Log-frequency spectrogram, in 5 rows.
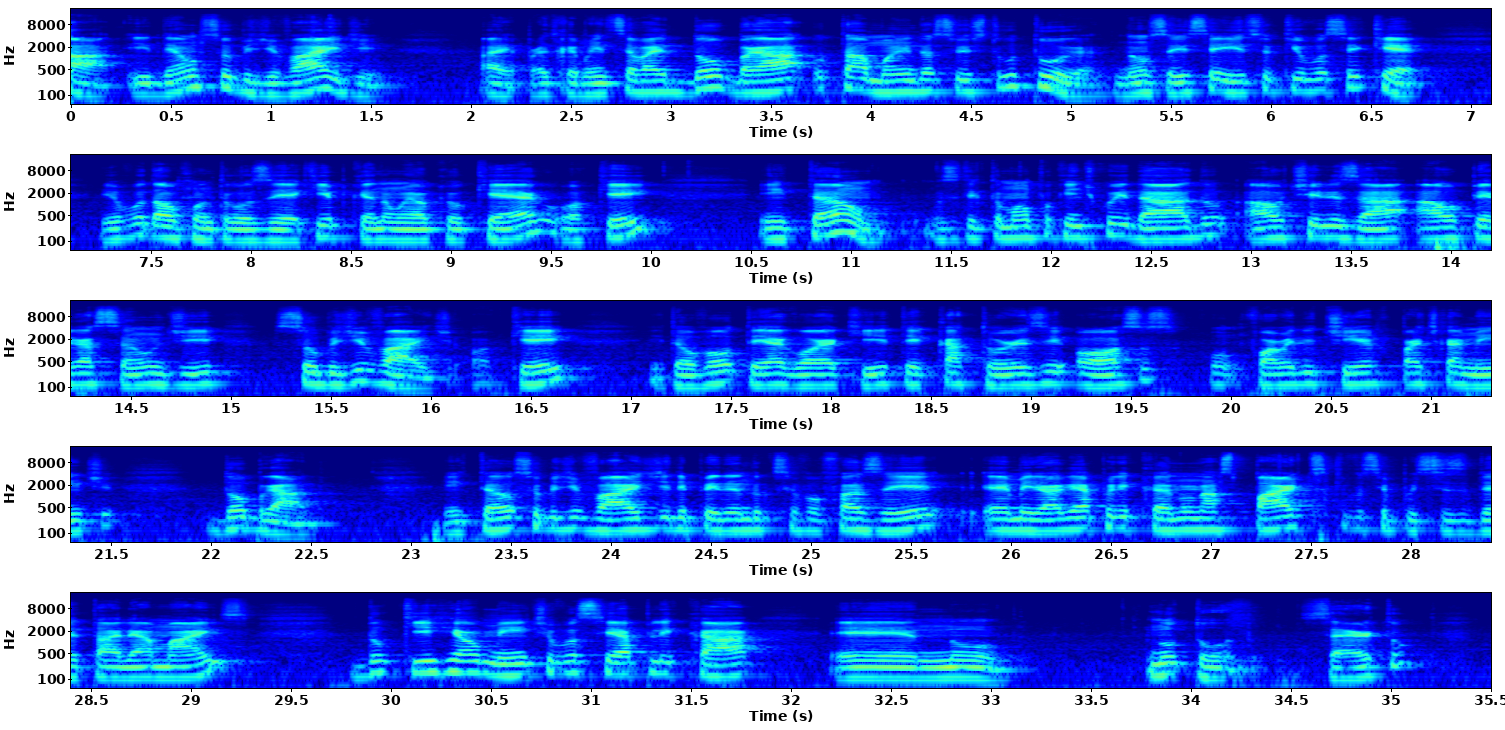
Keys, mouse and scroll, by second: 0.0 w, 7.9 ctrl+z, 10.0 right click, 11.8 right click, 22.6-23.9 scroll down 1, 23.9 right click.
